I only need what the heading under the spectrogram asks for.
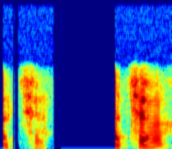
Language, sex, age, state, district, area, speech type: Urdu, male, 30-45, Bihar, Purnia, rural, conversation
